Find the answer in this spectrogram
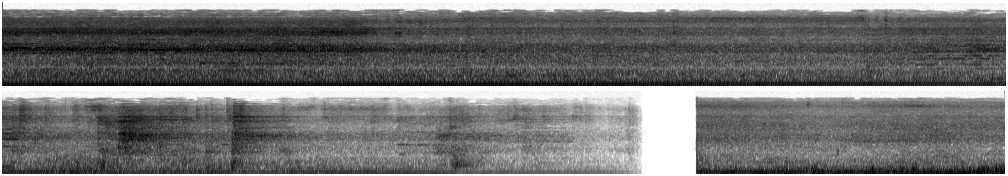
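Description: A JCB telehandler's diesel engine running steadily as the machine moves, fading out about eight seconds in. After a short break, a steady low rumble of wind on the microphone.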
